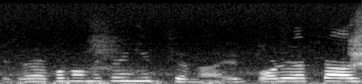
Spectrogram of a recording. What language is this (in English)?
Bangla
